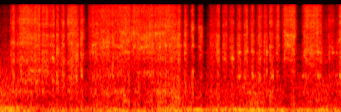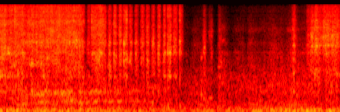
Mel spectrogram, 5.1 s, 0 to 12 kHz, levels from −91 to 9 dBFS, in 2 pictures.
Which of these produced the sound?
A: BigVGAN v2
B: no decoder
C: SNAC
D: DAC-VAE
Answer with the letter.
D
